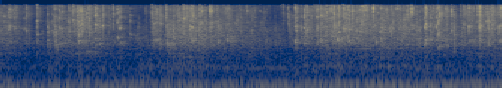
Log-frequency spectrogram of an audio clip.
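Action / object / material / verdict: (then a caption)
shake / dried cactus rainstick filled with seeds or pebbles / cactus wood / none. A long, hollow rainstick made from a dried cactus skeleton with spotted holes and filled with loose seeds or pebbles is held in both hands, slowly tilted, turned and raised overhead so the filling trickles through. It gives a steady, bright, rain-like patter and hiss that briefly thins twice as the stick is turned, then continues at an even level to the end.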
